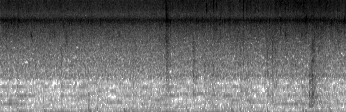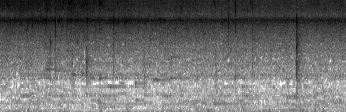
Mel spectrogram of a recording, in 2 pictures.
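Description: Chopped onions, garlic and cashews sizzling steadily in hot oil in a non-stick wok, stirred with a spatula, with a few light clicks of the spatula against the pan.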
